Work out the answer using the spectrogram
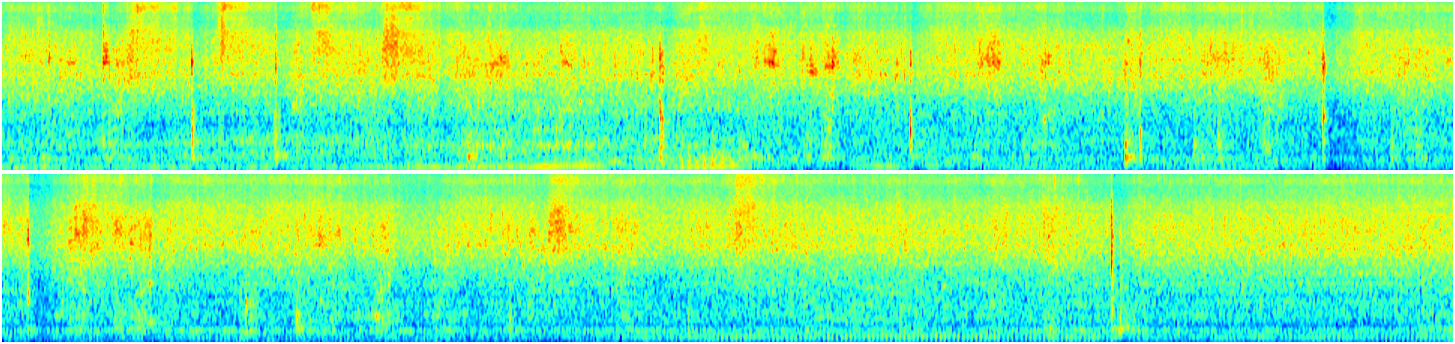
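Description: Chicken masala sizzling in a large black kadai while a long metal ladle stirs it, scraping and clanking against the pan many times at an uneven pace.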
